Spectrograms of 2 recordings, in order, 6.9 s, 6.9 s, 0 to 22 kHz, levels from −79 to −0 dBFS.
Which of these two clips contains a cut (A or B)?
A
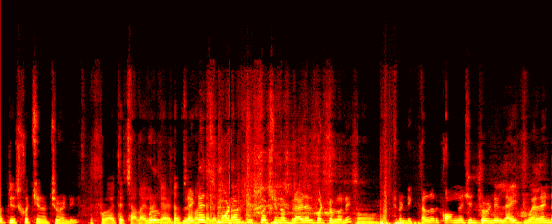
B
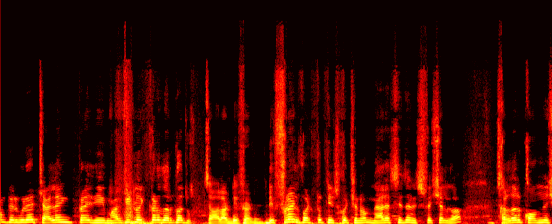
B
